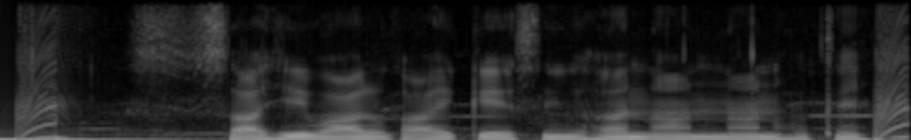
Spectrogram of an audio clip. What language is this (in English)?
Chhattisgarhi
